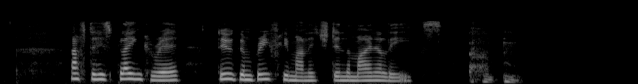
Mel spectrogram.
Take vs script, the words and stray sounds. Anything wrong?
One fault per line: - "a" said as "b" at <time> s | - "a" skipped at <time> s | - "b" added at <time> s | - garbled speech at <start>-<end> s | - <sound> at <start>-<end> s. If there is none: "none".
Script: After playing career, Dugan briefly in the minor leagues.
- "his" added at 0.9 s
- "managed" added at 2.9 s
- throat clearing at 4.7-5.3 s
